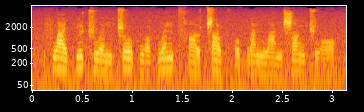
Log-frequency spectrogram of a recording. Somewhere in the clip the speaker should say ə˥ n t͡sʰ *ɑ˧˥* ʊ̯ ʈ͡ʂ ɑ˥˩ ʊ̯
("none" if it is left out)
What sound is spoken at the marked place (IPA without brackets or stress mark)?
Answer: ɑ˧˥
